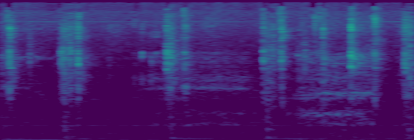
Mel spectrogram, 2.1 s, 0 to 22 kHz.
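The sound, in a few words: typing on a computer keyboard connected to HP ESA-L1500A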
